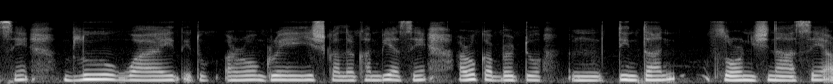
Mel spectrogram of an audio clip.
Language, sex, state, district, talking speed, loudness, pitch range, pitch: Nagamese, male, Nagaland, Kohima, 135 wpm, -15 LUFS, 195-210 Hz, 200 Hz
